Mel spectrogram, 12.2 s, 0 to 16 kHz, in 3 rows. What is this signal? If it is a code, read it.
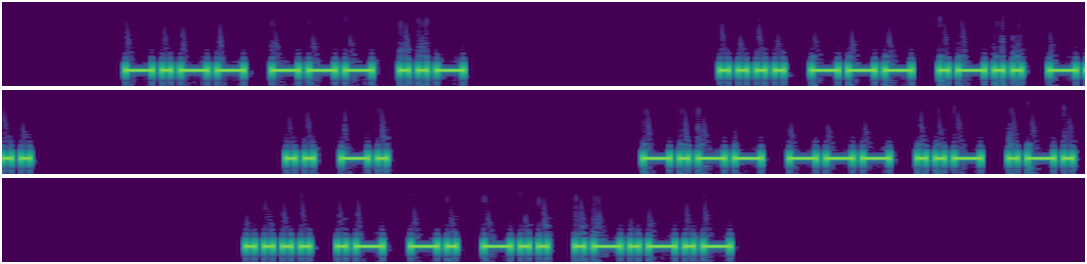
Morse code, heard as a keyed tone, about 36 wpm, 700 Hz. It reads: YOU HOLD IN YOUR HAND.
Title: 4x Word-Spacing - Sentences from Top 400 Words - 35wpm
